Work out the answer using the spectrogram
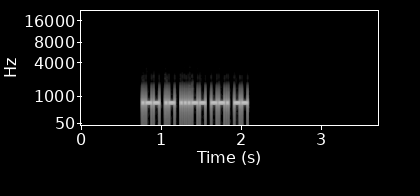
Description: Morse code, heard as a keyed tone, about 50 wpm, 700 Hz. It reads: WA3GM
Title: Call Signs Repeated 2x - 50wpm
